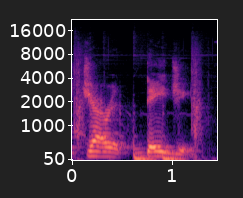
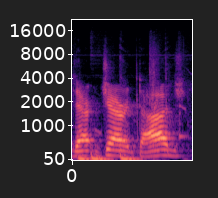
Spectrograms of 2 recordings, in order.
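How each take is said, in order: First: The surname sounds like two syllables, 'Dagey'. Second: The surname sounds like one syllable, 'Dodge'. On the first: The speaker calls it right. "the correct pronunciation is Jarret Dagey" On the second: The speaker calls it wrong. "I just said Jarret Dodge"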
